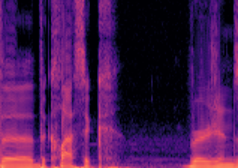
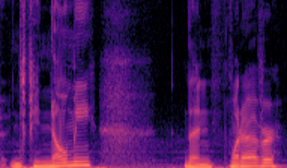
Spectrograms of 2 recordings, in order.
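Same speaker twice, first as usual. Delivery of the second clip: ordinary talk, nothing marked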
